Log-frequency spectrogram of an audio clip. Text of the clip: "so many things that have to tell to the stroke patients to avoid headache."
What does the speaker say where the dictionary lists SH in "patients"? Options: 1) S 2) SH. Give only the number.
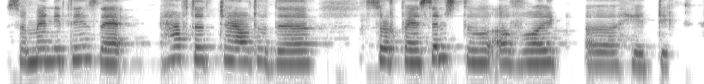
1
